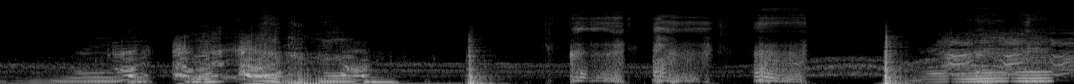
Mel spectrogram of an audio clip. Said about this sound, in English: That's a miniature giant space rabbit fighting off the walrus bears.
